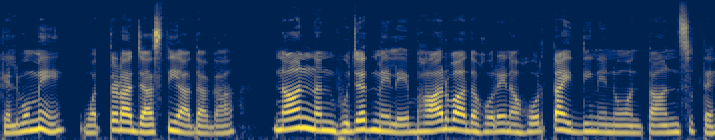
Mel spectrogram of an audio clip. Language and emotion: Kannada, sad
